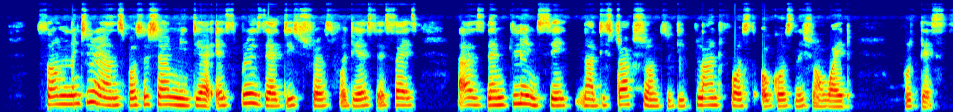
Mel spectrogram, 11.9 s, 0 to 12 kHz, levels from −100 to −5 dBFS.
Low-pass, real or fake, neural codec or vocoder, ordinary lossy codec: 10.8 kHz; fake; vocoder, 44.1 kHz, 128 mel bands every 512 samples, BigVGAN v2; none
